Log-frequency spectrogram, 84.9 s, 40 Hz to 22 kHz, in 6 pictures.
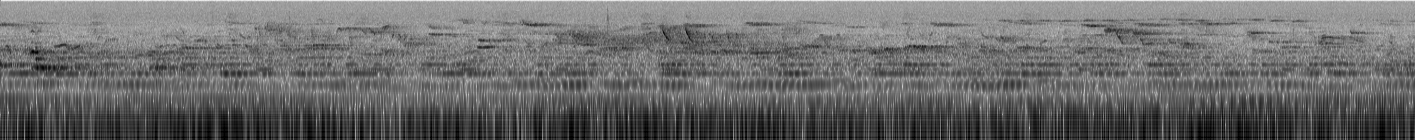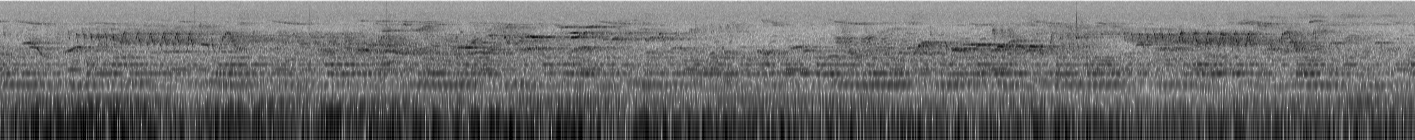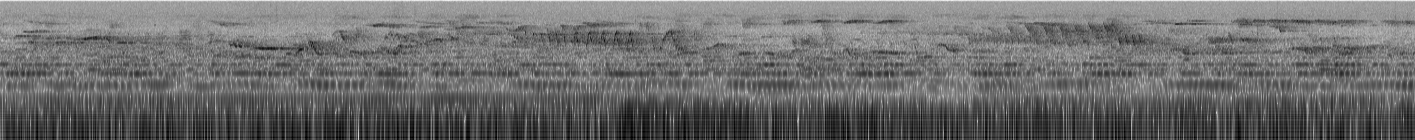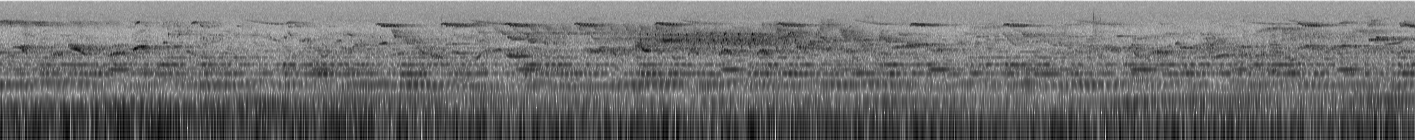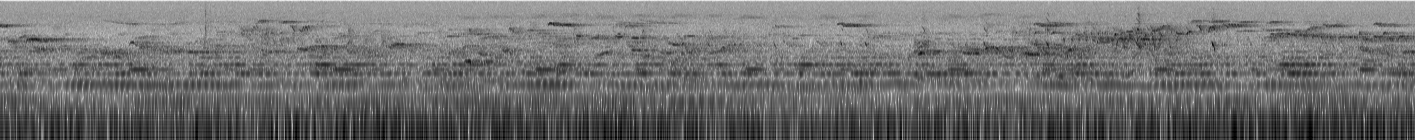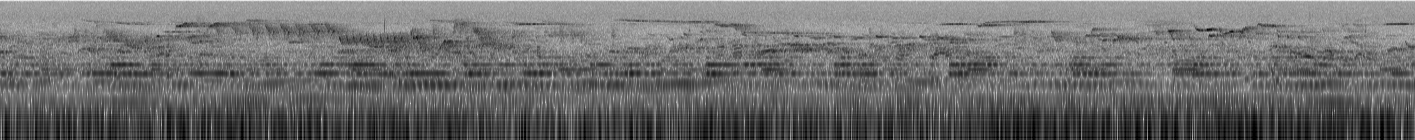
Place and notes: Park Górnik, Oświęcimska, Siemianowice Śląskie - church bells, park ambience
churchbells heard in Park Górnik, park ambience, distant rush hur traffic drone
(Sony PCM D50, DPA4060)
